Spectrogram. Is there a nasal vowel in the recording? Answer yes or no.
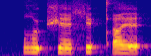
no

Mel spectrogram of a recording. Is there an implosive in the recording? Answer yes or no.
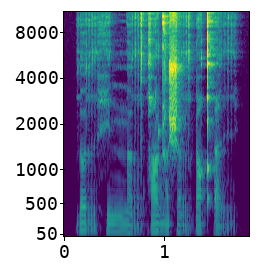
yes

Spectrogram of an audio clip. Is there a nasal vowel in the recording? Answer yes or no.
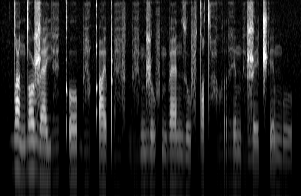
no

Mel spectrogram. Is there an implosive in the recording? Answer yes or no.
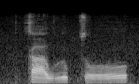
no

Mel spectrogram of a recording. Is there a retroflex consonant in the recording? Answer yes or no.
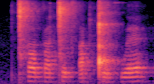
no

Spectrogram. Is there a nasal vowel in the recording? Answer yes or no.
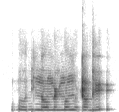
no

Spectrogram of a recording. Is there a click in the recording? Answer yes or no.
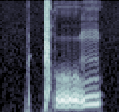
yes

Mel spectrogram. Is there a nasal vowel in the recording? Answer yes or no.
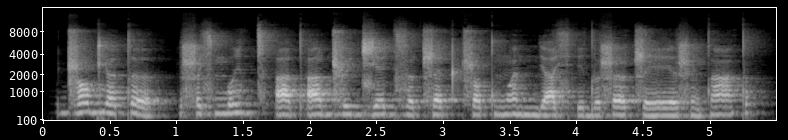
yes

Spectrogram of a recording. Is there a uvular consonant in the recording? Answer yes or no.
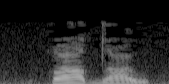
yes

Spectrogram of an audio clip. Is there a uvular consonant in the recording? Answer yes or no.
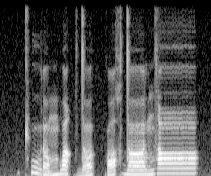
yes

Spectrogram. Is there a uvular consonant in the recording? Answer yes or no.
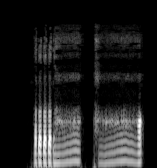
yes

